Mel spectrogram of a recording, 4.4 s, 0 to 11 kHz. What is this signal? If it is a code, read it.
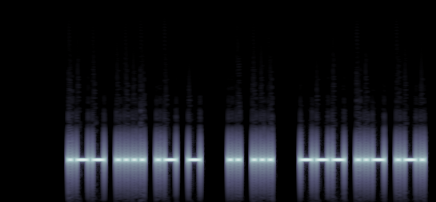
Morse code, heard as a keyed tone, about 30 wpm, 700 Hz. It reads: WHAT IS OUR
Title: Sentences from Top 1000 Words - Review Part 6 - 30wpm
